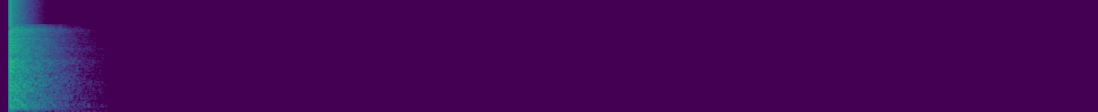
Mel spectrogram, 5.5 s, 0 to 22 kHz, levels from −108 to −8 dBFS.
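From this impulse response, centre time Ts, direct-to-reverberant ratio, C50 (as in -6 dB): 22 ms, -3.0 dB, 8.0 dB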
